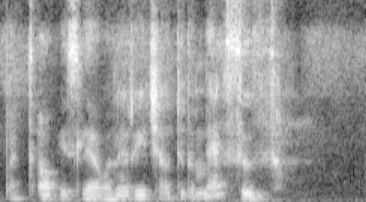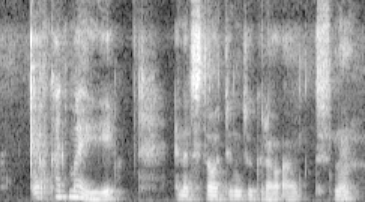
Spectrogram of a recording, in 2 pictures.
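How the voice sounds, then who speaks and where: A woman's voice: low voice, expressive, measured pace, vocal fry, pauses often, a little mellow, a little hiss or hum. A middle-aged South African woman, Afrikaans her first language, chatting casually as she does her makeup for a vlog, often dropping into a whisper. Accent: South African English. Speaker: beauty vlogger. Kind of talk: casual makeup chit-chat.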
